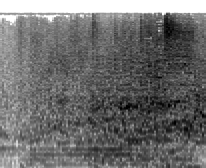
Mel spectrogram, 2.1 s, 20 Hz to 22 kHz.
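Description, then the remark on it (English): A 4x4 and a police car roar past at speed, past a woman caught in the middle of the road, with a loud, sustained engine rush and a brief squeal of tires, intense for the whole couple of seconds, with no talking. “The 4x4 and police car speed past a terrified woman caught in the middle of the road”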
